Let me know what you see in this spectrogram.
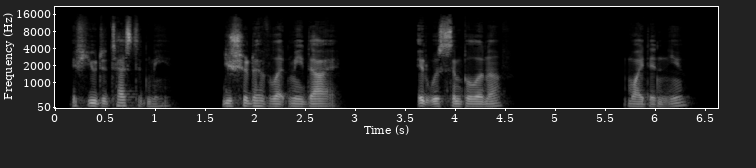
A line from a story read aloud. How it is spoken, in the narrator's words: He said to her, gently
